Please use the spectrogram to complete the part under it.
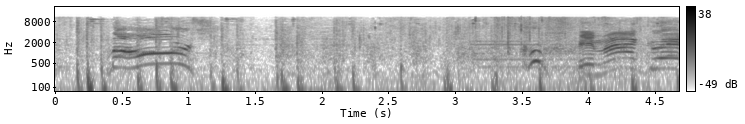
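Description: Horse hooves clip-clopping in Red Dead Redemption II, a quick run of close, thudding hoof beats with a horse snort, mixed with game voices talking over them.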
